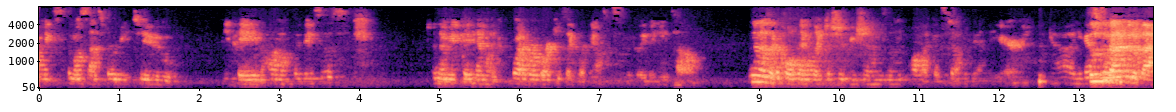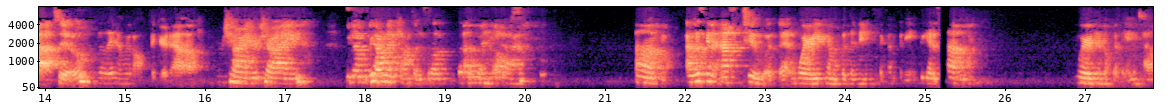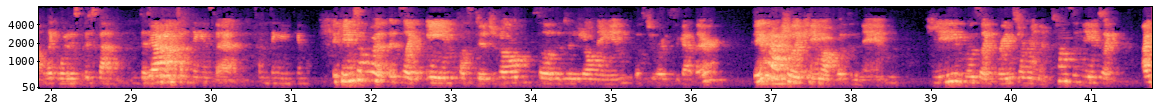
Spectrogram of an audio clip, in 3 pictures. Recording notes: the audio is a little echoey so bear with us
